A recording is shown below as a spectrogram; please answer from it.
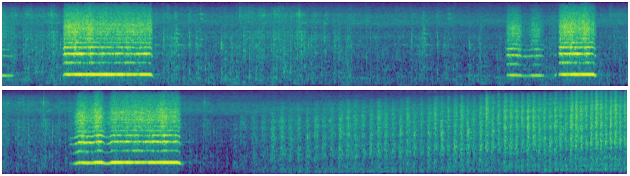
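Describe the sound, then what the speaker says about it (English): Steam locomotive whistle in the railway game Railroads Online gives three loud tonal blasts, a long one, a short pair, then another long one, each echoing, over a steady rumble of train running noise. "The whistle echoes, at least."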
